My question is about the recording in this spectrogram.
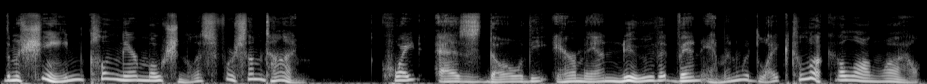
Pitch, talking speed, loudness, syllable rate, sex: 155 Hz, 155 wpm, -18 LUFS, 4.0 syllables/s, male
